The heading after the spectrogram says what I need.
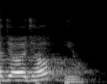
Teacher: इनमें तालु से जीभ टकराती है, तो ये तालव्य हो गए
